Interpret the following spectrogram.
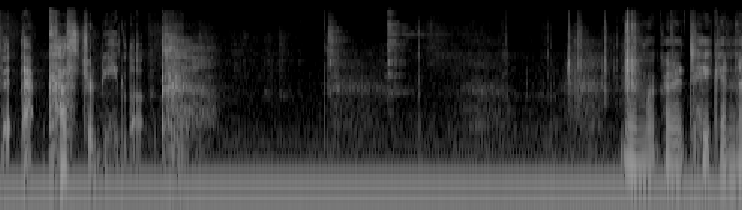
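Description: A woman's voice: a few short sounds in the first second and a half, then speaking again about five seconds in, over a steady low hum.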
